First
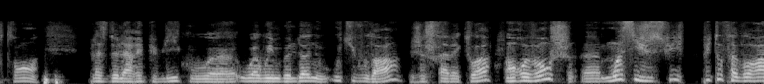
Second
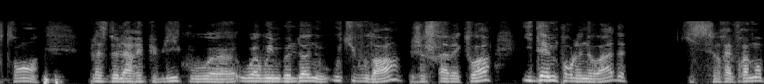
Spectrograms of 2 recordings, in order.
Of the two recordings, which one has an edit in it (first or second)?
first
